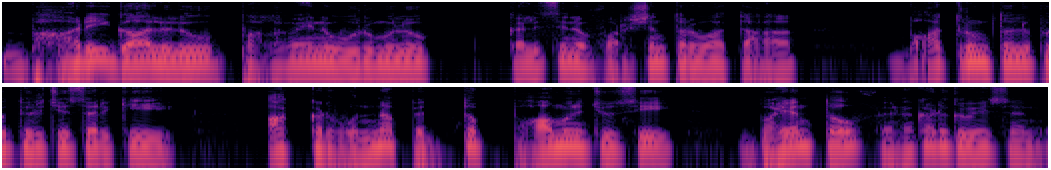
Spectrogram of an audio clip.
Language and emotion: Telugu, fearful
